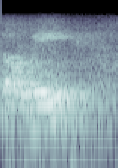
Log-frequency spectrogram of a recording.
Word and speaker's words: Samhain: Halloween actually has a which is, so it's originally named Samhain, it's spelled Samhain, but pronounced Samhain.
